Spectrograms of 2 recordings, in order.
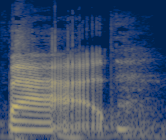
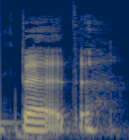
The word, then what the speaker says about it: bad: 那还有就是这个 bad B-A-D, 注意一下那个 A 的声音呢，要小心一下，不要念成 bed, 好像嘴巴都不愿意睁大， bed 就变成那个床 bad 就是好像就是去看那个牙齿的时候，那个不是会有这个压舌板吗？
